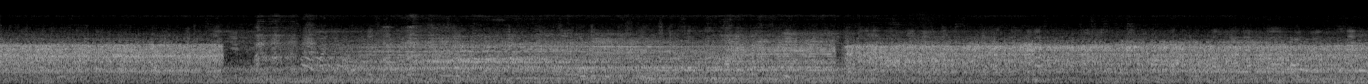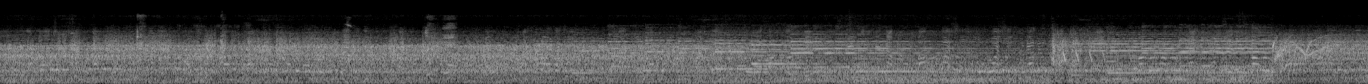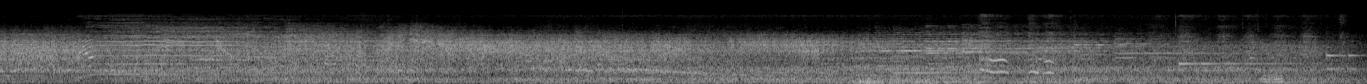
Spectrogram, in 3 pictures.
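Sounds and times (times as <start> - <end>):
heavy rain roaring: 0.0 - 21.4, 25.4 - 40.6
music: 18.9 - 31.2.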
